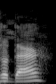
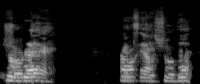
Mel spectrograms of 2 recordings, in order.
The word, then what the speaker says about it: Jourdain: Can you pronounce it correctly, please? Charles Jourdain. Charles Jourdain.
